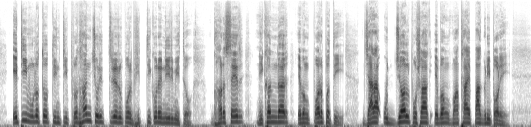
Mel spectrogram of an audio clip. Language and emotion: Bengali, neutral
